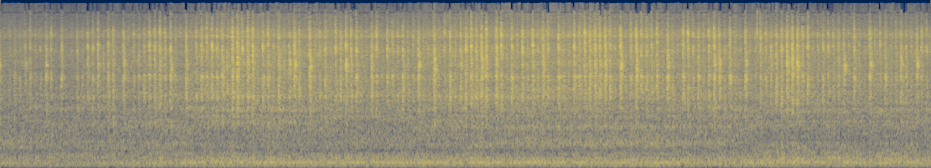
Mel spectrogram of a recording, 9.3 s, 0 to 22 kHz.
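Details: 2003 Ford Explorer 4.0 SOHC, about 380,000 km, engine hot: fast sharp steady ticking over idle, vanishing around 1000 rpm and returning near 1500 rpm; only when warm, source unclear, possibly valvetrain or timing.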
